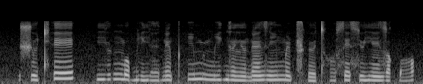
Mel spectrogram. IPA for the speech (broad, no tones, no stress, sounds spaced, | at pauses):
ʃ ø cʰ e | j ʉ ŋ͡m o ɓ i j ɛ̤ ɗ ẽ pʰ i m ʉ m i ɡʲ ɔ̃ lʲ õ ɗ ɛ̃ z ĩ m ẽ ʈ͡ʂʰ ø tʰ ɔ̤ s e s y j ẽ z ɔ k͡p ɔ̤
